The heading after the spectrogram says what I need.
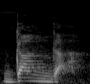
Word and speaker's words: ganga: So the bottom word has a G sound, so it is pronounced ganga.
